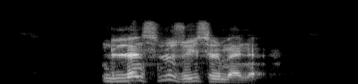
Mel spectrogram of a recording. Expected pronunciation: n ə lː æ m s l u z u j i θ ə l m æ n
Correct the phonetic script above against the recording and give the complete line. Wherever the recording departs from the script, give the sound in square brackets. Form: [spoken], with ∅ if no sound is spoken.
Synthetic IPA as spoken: n ə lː æ [n] s l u z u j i [s] ə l m æ n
